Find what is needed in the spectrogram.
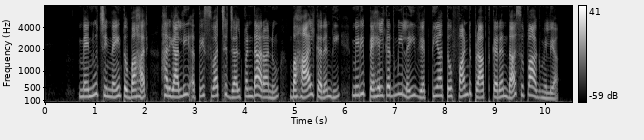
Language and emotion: Punjabi, happy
